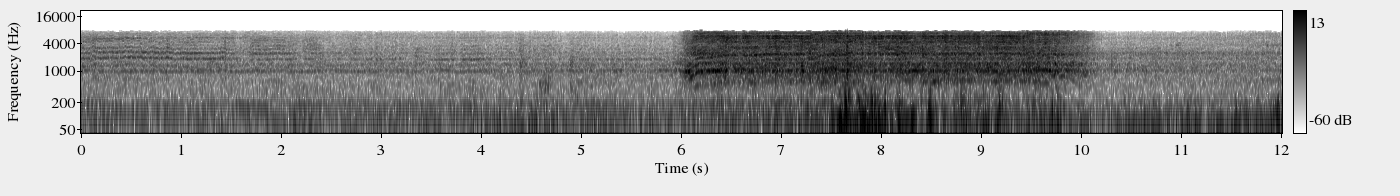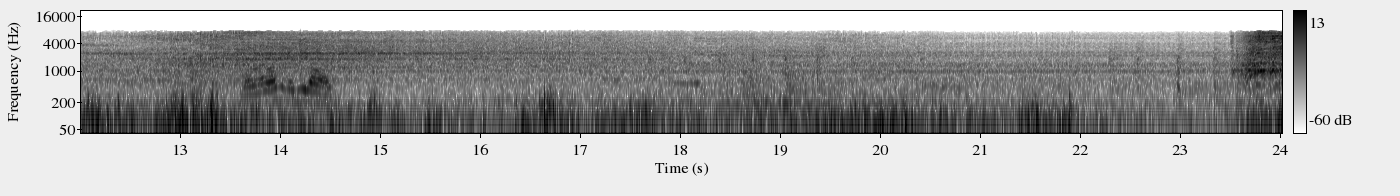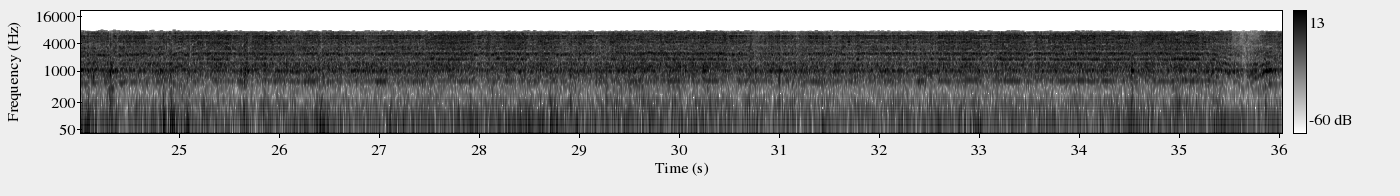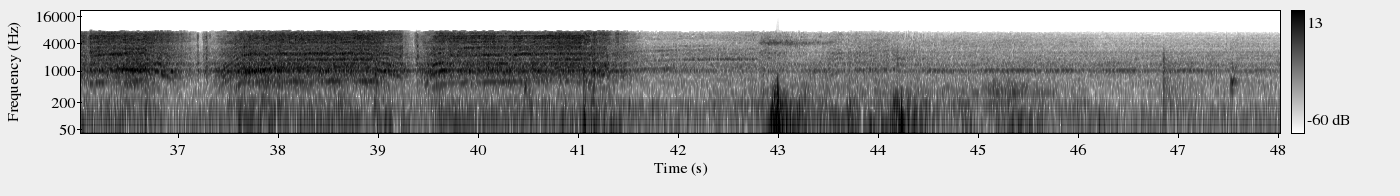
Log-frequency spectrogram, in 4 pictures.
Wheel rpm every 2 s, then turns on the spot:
0, 0, 0, 120, 140, 10, 0, 0, 0, 0, 0, 10, 140, 160, 160, 160, 160, 150, 100, 130, 110, 0, 0, 0.
none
